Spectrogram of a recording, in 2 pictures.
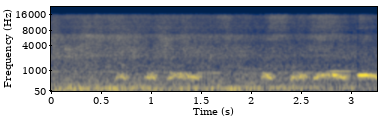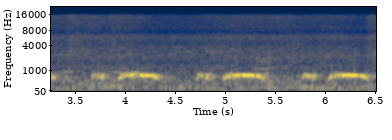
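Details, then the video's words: Two-month-old captive spotted dove of the Malaysia line, kept for breeding, singing in the 'chiêu di chuyển' style: a run of short mid-pitched coos in quick clusters, about one a second, over a low steady hum. "Malaysia, Chiêu Di Chuyển 2 Tháng Tuổi"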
